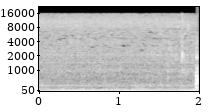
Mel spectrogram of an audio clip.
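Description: Prawn heads, carrot and leek frying in oil in a pan, sizzling steadily.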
